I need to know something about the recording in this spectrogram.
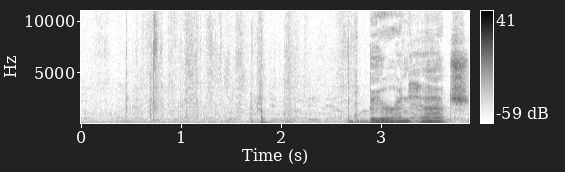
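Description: Trading cards click and rustle as they are handled.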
